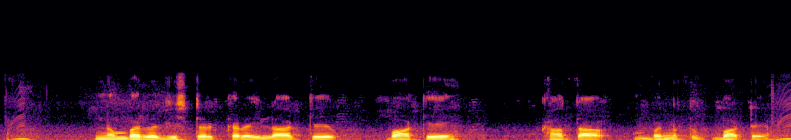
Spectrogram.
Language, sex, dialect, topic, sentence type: Bhojpuri, male, Northern, banking, statement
